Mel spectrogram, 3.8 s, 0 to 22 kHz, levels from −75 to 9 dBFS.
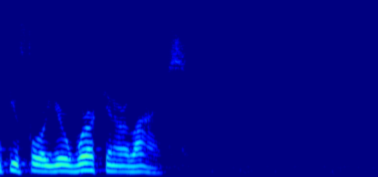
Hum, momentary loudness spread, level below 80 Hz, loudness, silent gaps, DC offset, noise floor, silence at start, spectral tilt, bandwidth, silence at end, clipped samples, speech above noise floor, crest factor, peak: none; 14 LU; -88 dBFS; -44 LUFS; none; under 0.1%; -77 dBFS; 0 s; -6.5 dB/octave; 16.5 kHz; 1.9 s; under 0.1%; 33 dB; 18 dB; -28 dBFS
